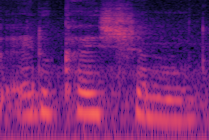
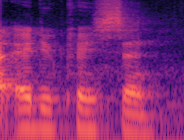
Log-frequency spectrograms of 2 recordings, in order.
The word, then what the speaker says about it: education: Với cả cái từ education, cái shin của bạn ấy, bạn ấy phát âm chưa đủ nặng. – Ừ, bạn ấy nói là education.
